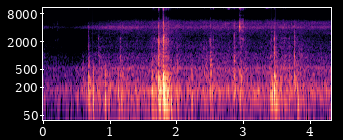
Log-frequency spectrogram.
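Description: Handling noise from a hand-held camera: a low rumble with several soft knocks and rustles, the loudest a little under two seconds in.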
